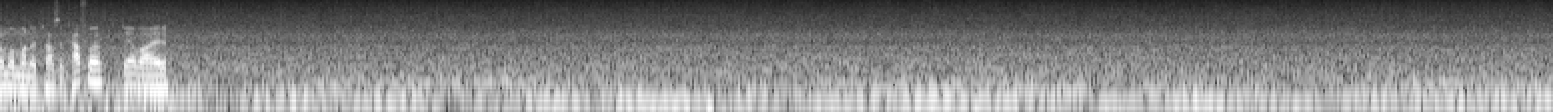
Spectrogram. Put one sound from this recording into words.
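Aircraft engines drone steadily with a low hum.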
